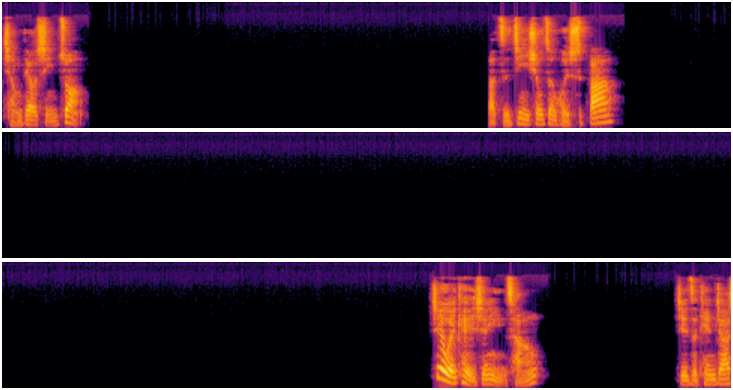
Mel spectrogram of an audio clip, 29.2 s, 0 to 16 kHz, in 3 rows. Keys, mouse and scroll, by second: 1.5 Tab, 2.0-2.6 middle drag, 3.2 click, 3.7-4.0 middle drag, 4.3 click, 5.0-5.6 scroll up 3, 5.4-5.8 middle drag, 7.0-9.1 shift+drag, 9.5-9.9 middle drag, 9.9-10.3 scroll down 2, 10.3 click, 11.3 click, 12.4 ctrl+a, 14.4 KP_1, 15.2 click, 15.7 s, 18.4 click, 19.2 s, 20.8 click, 21.2-23.0 middle drag, 24.4 KP_1, 25.5 click, 26.9 click, 27.6 click, 27.9-28.5 middle drag.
